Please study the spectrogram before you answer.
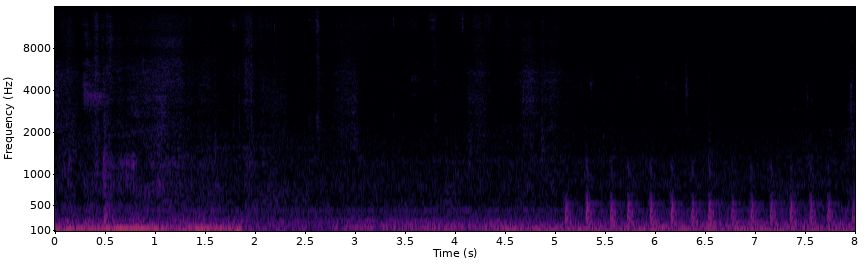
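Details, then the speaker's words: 2014 Chevrolet Equinox, front sway bar end link, mic held near it while the bar is rocked up and down by hand: sharp regular clicks about four a second from a worn end link. "so you could see I don't even need to move the end Linker sway bar very much and I can hear the clicking noise pretty [Music] prominently"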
